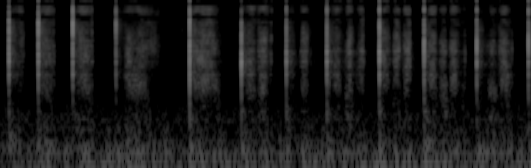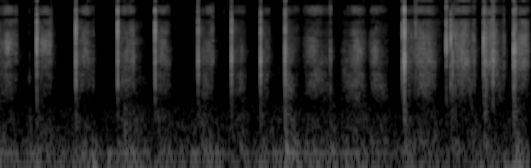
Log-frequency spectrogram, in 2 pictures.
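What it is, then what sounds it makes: Glossy cardstock card being scratched. Long blue-painted nails trace and scratch over the orange crayon picture printed on a small, flat glossy cardstock flash card lying on a woven fabric placemat. Soft, bright rubbing and scratching strokes are broken up by many sharp, dry nail ticks that stop instantly. The sound stays quiet, with little low end.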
